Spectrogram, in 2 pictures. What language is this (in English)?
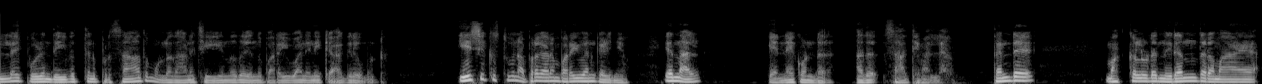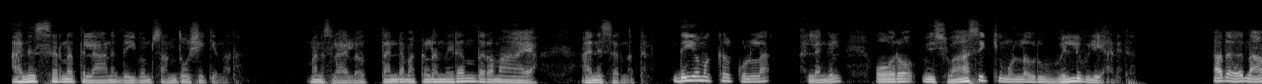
Malayalam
